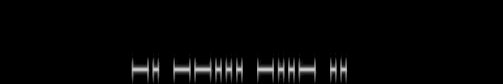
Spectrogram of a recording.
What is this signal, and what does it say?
Morse code, heard as a keyed tone, about 23 wpm, 700 Hz. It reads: N7XI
